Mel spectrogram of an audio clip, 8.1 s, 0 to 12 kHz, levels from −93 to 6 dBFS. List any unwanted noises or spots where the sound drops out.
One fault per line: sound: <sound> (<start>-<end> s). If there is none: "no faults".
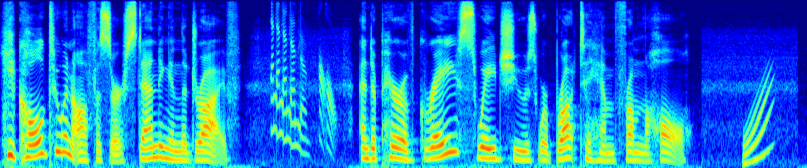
sound: chirp (2.7-3.4 s)
sound: chirp (7.4-7.8 s)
